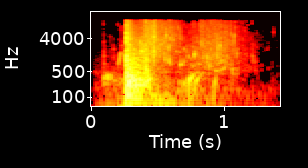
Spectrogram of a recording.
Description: household watering can or container full of water small plastic throw land into; deep water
